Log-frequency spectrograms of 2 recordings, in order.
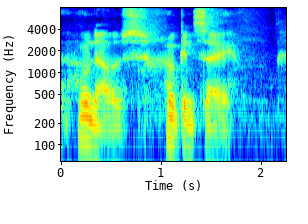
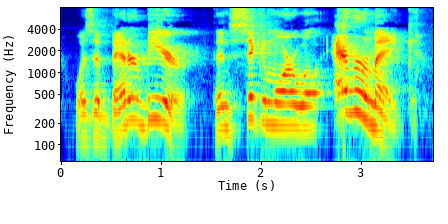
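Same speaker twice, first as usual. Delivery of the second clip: indignant rant; 7 semitones higher, 6 dB louder than usual. Acted. Rant about the brand-chasing customer.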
